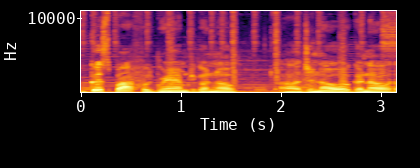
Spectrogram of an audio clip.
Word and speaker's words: Gano: Gano, that's how you pronounce his name, but still a good spot here.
